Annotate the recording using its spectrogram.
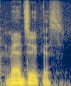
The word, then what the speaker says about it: Mantzoukas: Mantzoukas? – Yeah, Mantzoukas.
